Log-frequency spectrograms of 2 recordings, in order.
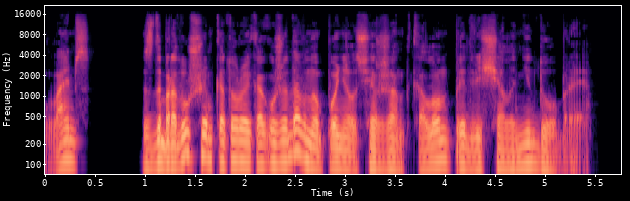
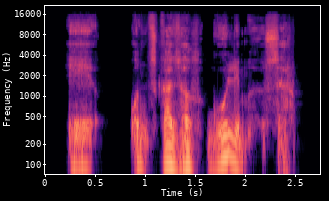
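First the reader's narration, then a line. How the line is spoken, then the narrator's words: Mutter. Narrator (Russian): пробормотал Колонн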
